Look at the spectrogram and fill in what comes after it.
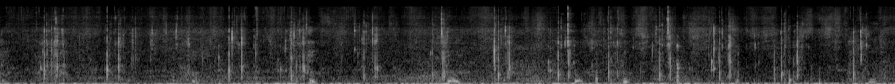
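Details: Max the dog licking his owner's face in a small indoor room, the licking growing gentler as he is petted: dense run of quick wet clicks, smacks and crunchy mouth sounds repeating rapidly throughout.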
